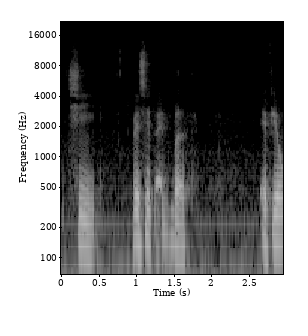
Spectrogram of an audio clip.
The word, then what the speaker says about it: ki: The ki pronounced chi, received at birth.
